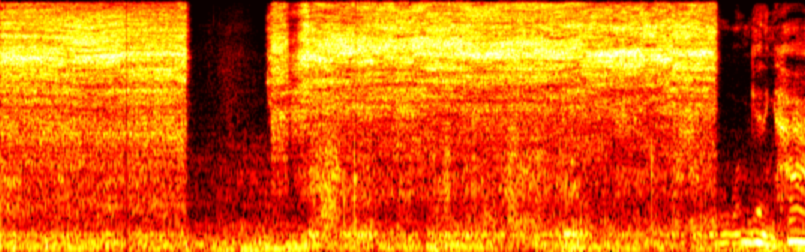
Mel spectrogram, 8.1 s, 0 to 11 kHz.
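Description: Brake cleaner sprays in long, loud, close hissing bursts during work on a Chevy S-10's brakes, broken by short pauses between bursts, with some talking over it.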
